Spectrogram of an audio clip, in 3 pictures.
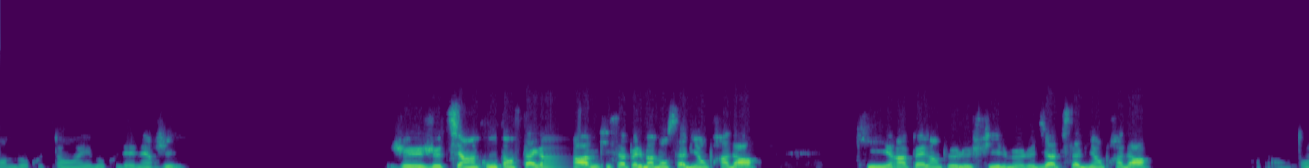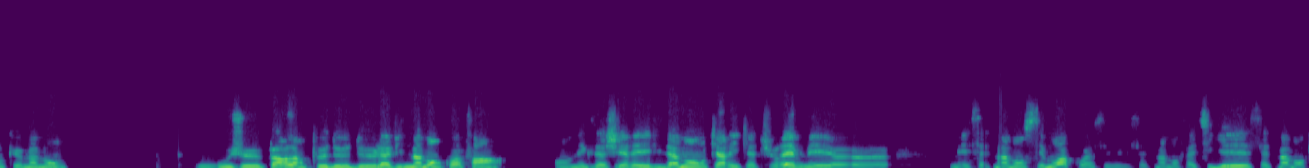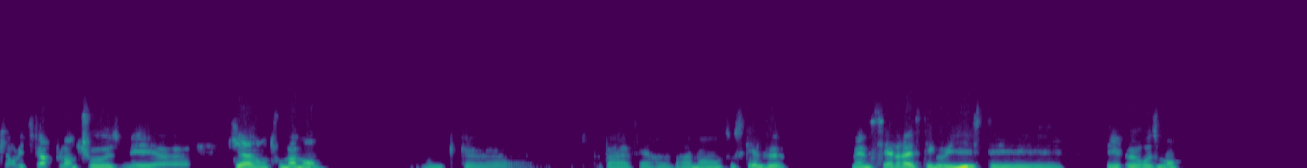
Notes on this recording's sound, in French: Cet épisode toujours enregistré à distance pendant le confinement.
